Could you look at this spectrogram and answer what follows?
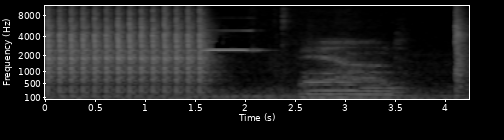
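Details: Rapid, regular mechanical taps about three a second, then a brief steady tone and beep as a handheld adjusting instrument shuts off. Chiropractic treatment for shoulder pain at the biceps tendon and front of the arm.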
